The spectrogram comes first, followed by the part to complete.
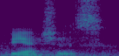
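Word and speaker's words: Bantjes: Banches. You spell that?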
